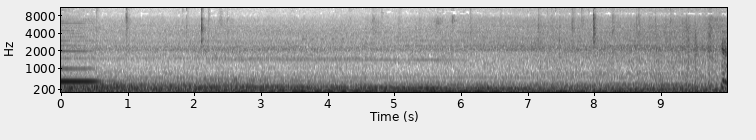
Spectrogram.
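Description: A single cabin chime sounds once at the start and fades quickly, the seat-belt sign going off at the gate. Under it the airliner's jet engines hum low and steady and slowly wind down after shutdown.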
